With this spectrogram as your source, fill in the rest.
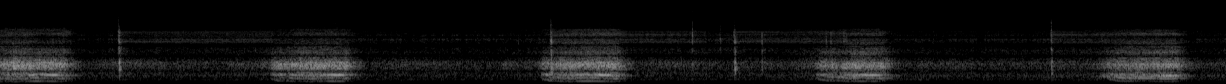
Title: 便便 打呼~ Poo Snoring !!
